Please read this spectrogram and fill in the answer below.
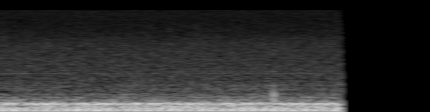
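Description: Steady low hum of a room air-conditioning unit running, which cuts off suddenly near the end.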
